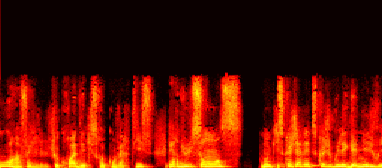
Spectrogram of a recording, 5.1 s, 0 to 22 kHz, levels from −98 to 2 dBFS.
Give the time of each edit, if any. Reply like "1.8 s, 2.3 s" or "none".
1.2 s, 2.2 s, 3.7 s, 4.2 s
